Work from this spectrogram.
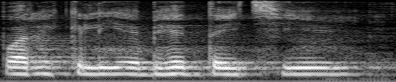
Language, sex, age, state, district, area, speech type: Maithili, female, 18-30, Bihar, Samastipur, rural, spontaneous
